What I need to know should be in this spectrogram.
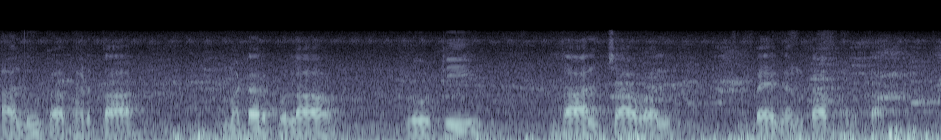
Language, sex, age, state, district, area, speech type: Urdu, male, 18-30, Bihar, Araria, rural, spontaneous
